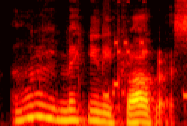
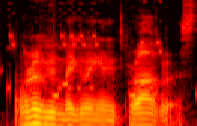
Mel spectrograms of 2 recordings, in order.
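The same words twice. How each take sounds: First: Higher, quicker in-character line. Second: Said in the usual way. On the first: Acted. Partner asks Nick about progress, higher and quicker.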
